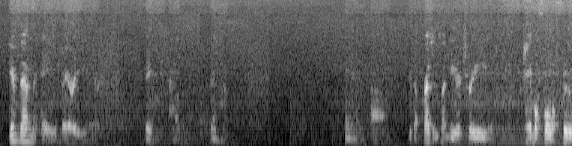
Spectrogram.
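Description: A man talks calmly in short phrases, heard close through a computer microphone.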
